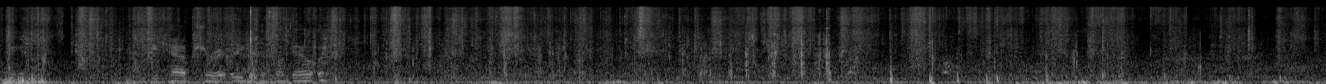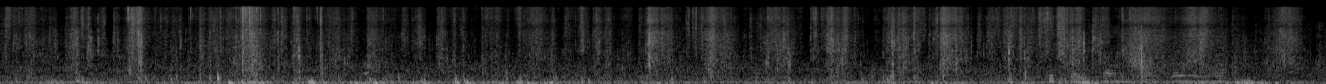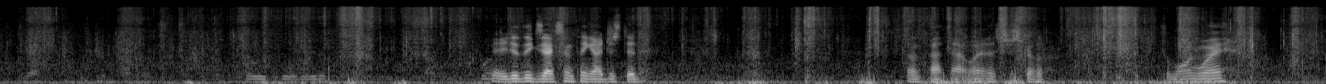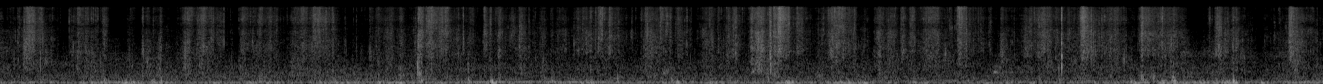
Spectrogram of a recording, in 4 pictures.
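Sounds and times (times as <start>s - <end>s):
footsteps on dry leaves: 0.0s - 53.0s.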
